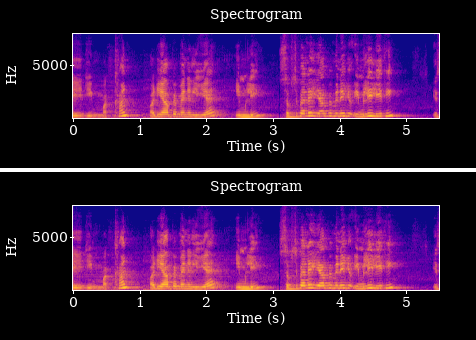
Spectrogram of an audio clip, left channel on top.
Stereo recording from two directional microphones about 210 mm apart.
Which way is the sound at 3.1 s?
15° left (ahead or behind).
